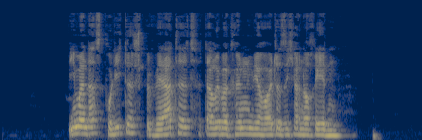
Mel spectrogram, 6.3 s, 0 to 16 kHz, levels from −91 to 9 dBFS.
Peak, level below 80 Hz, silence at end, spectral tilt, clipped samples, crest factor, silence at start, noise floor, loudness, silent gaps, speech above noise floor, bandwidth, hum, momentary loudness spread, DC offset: -10 dBFS; -64 dBFS; 0.7 s; -6.5 dB/octave; under 0.1%; 16 dB; 1.05 s; -81 dBFS; -25 LUFS; none; 57 dB; 11.5 kHz; none; 8 LU; under 0.1%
